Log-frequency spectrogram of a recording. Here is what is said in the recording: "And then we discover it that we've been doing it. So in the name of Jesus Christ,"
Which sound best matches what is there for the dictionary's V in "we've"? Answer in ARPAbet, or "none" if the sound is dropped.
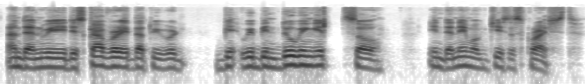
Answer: W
